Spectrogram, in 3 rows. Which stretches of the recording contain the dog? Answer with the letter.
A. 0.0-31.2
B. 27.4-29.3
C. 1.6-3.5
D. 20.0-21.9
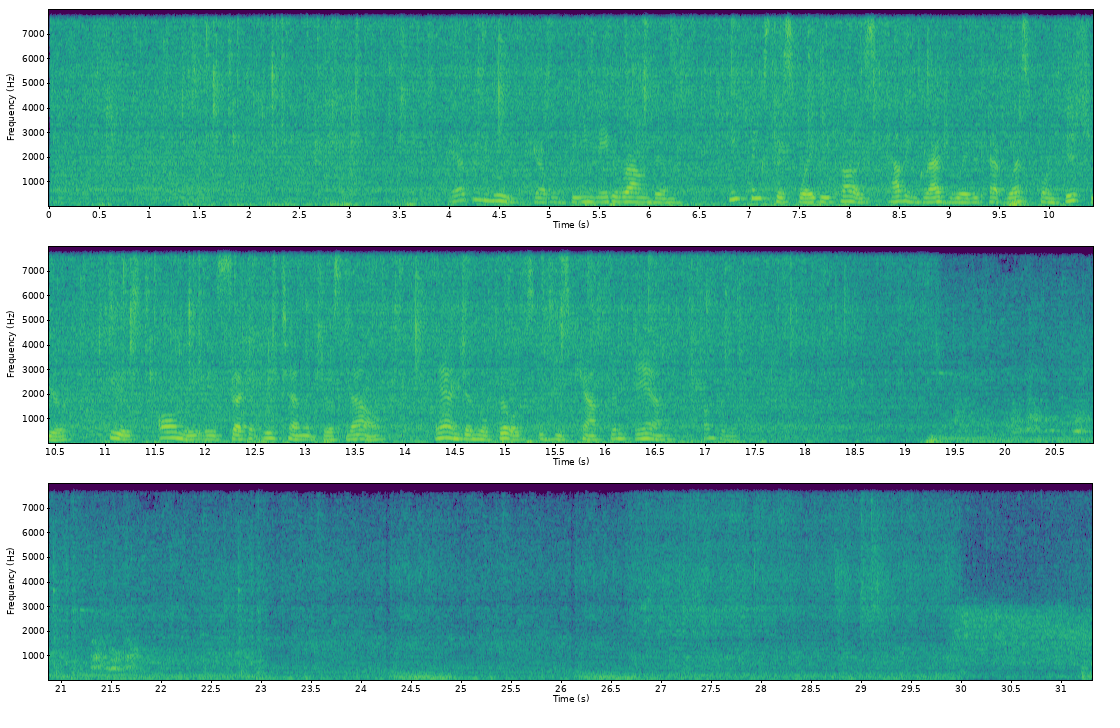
D.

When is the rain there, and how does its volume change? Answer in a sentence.
The rain can be heard from 0.0 to 31.2 s, getting quieter.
